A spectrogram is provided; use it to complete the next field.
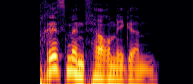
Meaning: strong dative masculine/neuter singular of prismenförmig
- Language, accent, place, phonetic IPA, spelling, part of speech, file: German, Germany, Berlin, [ˈpʁɪsmənˌfœʁmɪɡəm], prismenförmigem, adjective, De-prismenförmigem.ogg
